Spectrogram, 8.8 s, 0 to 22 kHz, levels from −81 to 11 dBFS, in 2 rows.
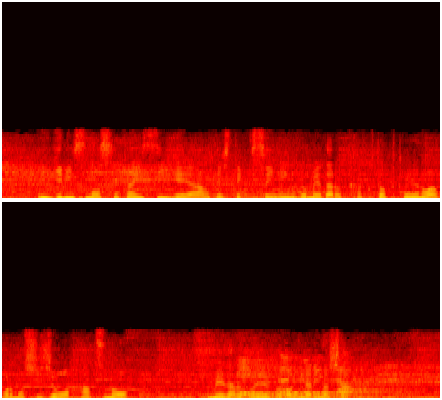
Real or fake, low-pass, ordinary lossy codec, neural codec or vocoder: real; none; none; none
